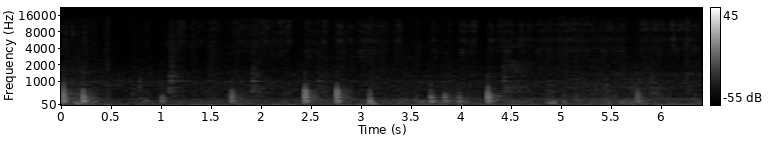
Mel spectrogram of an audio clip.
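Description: Marker writing on a whiteboard: an irregular scatter of short taps and brief squeaks as the strokes are drawn.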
